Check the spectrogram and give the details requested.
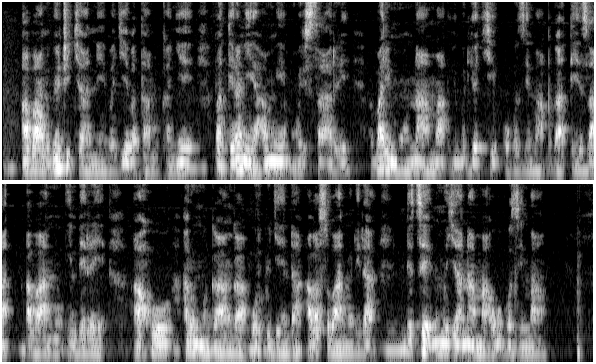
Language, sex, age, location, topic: Kinyarwanda, female, 36-49, Nyagatare, health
